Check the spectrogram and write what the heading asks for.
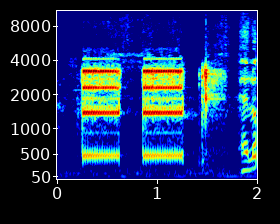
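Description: Telephone ringing: one double ring, two short steady tones with a brief gap between them.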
